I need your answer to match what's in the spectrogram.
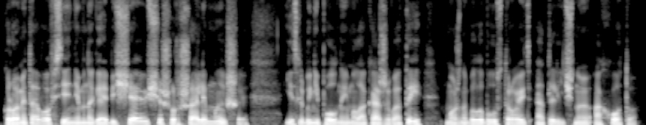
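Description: A man with a lowish voice narrates a children's storybook in a calm, even telling. The recording is dry and close, with no room sound. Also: normal speed, dry recording. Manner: calm storytelling, plain farmer voice for dialogue.

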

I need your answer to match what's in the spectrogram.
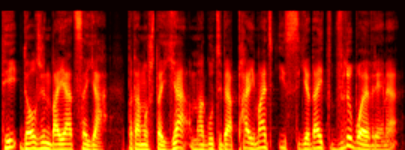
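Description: Here the man reads as a haughty rat baron, pompous and vicious, blustering through broken grammar in a storybook. He uses a natural voice of medium pitch, lifted above his usual register, at a moderate pace. Studio quality, dry recording.

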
